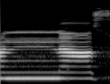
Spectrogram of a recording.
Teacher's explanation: نون مشدد ہے، اس پر غنہ کریں گے ایک الف برابر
